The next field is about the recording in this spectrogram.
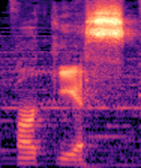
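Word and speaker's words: Arceus: How to pronounce Arus. Arus. Yeah. Arus. Arus. Arus. Arus. Yeah, I think it's the same pronunciation I'm saying. Arus. Archus. Yeah, I think I've heard some people say Archus. Yeah, Arus. Arus. That's what I've been saying the entire time.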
